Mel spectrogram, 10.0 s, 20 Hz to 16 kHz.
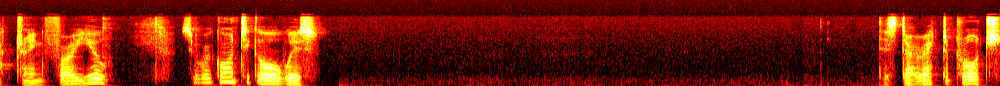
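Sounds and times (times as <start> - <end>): man speaking: 0.0 - 1.2, 1.8 - 3.3, 8.8 - 10.0.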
